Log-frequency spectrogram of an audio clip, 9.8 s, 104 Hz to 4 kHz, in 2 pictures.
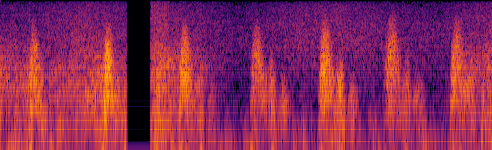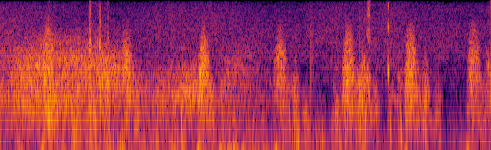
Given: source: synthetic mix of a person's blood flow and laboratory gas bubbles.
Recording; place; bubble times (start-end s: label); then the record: Doppler ultrasound of blood flow; subclavian vein
5.36-5.50 s: bubbles
5.59-6.04 s: bubbles
8.24-8.65 s: bubbles
8.77-8.97 s: bubbles
9.78-9.83 s: bubbles
From the record:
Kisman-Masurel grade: 221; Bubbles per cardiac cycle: several, 3 to 8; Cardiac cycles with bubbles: 10 to 50%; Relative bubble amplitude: barely perceptible (0.100 to 0.250); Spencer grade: 2 (many but less than half of the cardiac periods contain bubble signals, singularly or in groups); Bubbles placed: anywhere in the cardiac cycle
